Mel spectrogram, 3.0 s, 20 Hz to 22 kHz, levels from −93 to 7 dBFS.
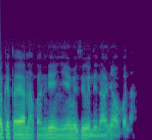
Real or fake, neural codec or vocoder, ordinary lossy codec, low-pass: real; none; none; 7.2 kHz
